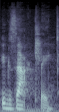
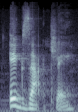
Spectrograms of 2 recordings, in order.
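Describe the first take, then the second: First: The word is said quickly and reduced. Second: The word is said slowly and fully.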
